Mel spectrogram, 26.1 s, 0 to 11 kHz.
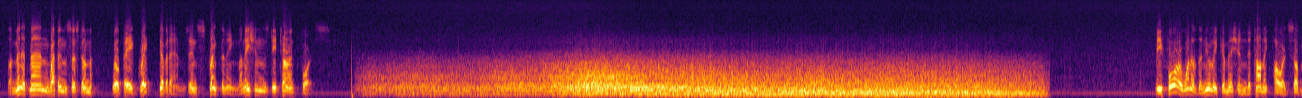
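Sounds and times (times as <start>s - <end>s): rocket motor rumble: 7.0s - 21.0s.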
